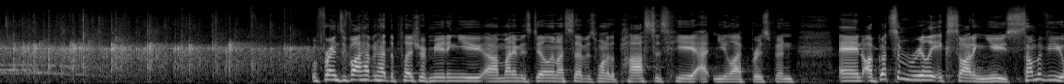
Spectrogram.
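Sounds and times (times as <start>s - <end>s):
audience applause: 0.0s - 3.2s
speech: 3.1s - 10.6s.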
